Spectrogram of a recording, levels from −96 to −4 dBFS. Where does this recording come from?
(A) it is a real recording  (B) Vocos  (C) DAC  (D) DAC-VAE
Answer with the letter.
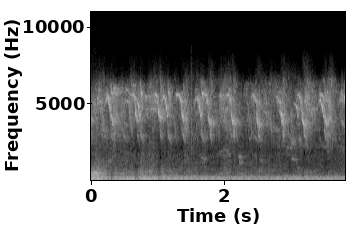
A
